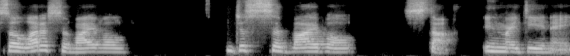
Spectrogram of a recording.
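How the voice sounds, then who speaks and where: A woman in an Eastern European accent, medium in pitch, fairly slow, with fairly even intonation and long, frequent pauses. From Belarus. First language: Russian. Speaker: psychotherapist leading a workshop. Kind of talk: online workshop talk. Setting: video call.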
